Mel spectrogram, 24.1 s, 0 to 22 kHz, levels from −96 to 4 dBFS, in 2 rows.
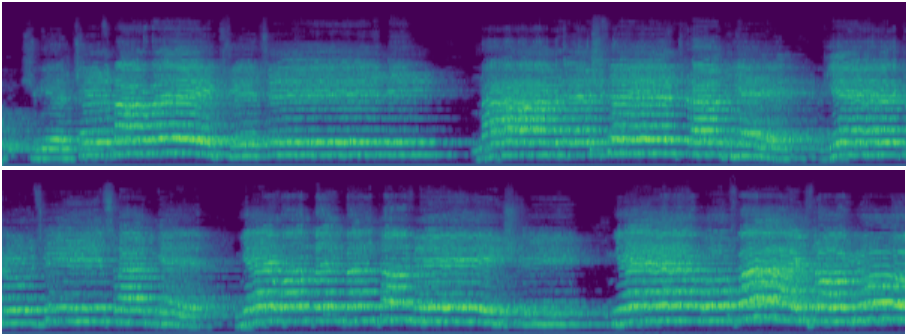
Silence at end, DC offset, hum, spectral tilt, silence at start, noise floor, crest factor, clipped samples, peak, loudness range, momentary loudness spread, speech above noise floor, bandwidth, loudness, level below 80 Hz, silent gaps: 0 s; under 0.1%; none; -2 dB/octave; 0 s; -47 dBFS; 18 dB; under 0.1%; -6 dBFS; 6 LU; 13 LU; 21 dB; 12.5 kHz; -23 LUFS; -84 dBFS; none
